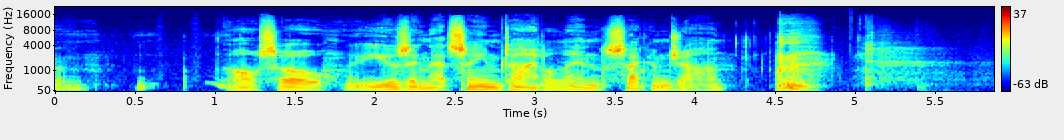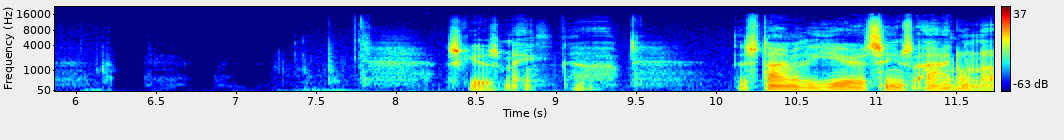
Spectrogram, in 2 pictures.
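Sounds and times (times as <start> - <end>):
speech: 1.1 - 4.8, 8.5 - 9.4, 10.1 - 11.7
person clearing throat: 4.5 - 5.0
person coughing: 4.5 - 5.0.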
